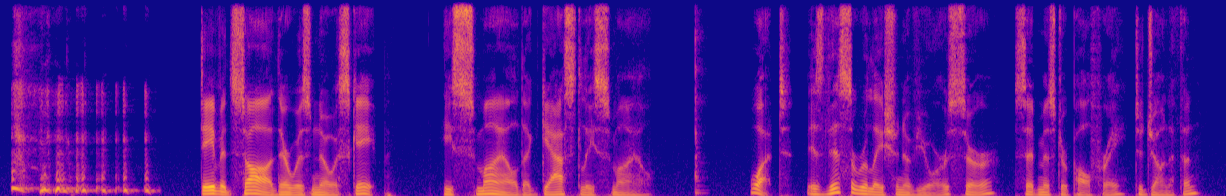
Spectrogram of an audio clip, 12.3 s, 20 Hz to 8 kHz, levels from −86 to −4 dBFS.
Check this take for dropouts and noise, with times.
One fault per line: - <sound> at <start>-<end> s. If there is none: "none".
- laugh at 0.1-1.6 s
- tap at 6.9-7.1 s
